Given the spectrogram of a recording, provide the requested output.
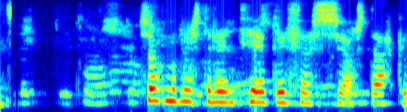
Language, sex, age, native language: Icelandic, female, 11, Icelandic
